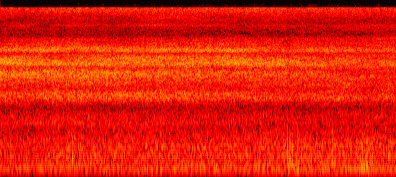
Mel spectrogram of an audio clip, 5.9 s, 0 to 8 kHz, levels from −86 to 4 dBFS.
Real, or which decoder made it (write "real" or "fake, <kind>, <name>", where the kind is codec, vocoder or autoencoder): fake, vocoder, BigVGAN v2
